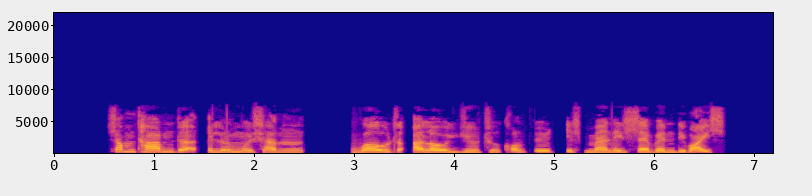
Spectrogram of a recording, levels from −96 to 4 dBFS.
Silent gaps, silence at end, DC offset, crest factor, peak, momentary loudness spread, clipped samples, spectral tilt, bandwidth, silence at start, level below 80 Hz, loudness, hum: 1.47-1.53 s, 2.52-2.97 s, 3.54-3.58 s, 5.02-5.12 s; 0.5 s; under 0.1%; 18 dB; 0 dBFS; 11 LU; under 0.1%; -4 dB/octave; 7.6 kHz; 0.6 s; -66 dBFS; -18 LUFS; none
